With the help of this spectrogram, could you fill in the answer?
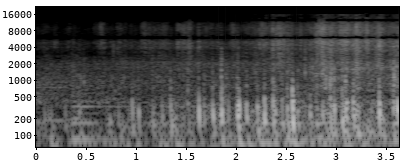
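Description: Horse hooves clip-clop in a quick, steady rhythm, many sharp knocks growing slightly louder over a few seconds, with no voices.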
